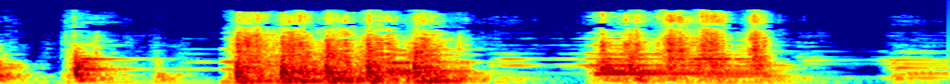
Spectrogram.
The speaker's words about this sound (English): I'll go up and knock on the door here.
